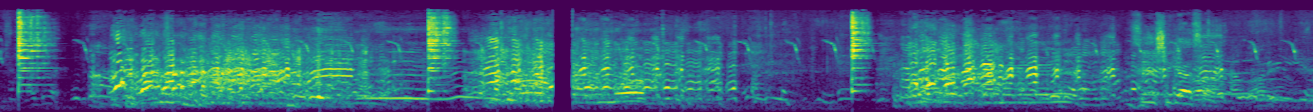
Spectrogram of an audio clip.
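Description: Children laugh and shout outdoors.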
